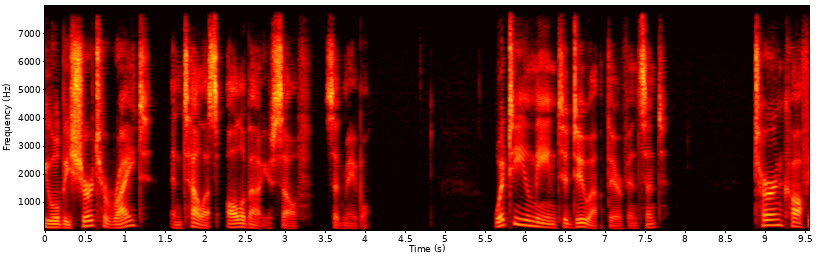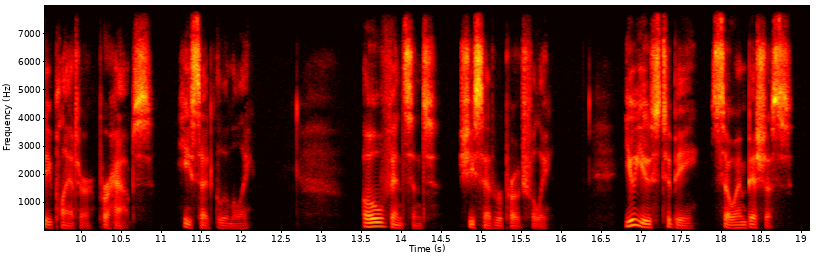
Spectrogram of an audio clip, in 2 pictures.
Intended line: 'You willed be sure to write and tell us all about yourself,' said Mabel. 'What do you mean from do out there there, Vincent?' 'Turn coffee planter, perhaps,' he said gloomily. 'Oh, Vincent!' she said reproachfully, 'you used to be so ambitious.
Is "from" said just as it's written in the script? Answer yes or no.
no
